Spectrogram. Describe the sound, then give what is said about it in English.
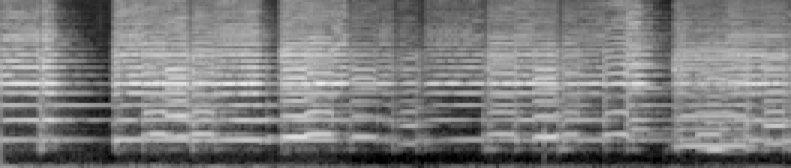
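An old-time fiddle plays the original melody of a square dance breakdown, with bright bowed notes in steady, evenly phrased runs. It is loud and fills the whole clip alone, with no voices. “Square dances consist of an original melody. In this case, that sounds like this.”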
